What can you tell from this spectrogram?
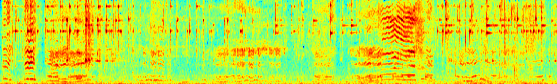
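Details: Several excited Basenjis whine in wavering, rising and falling tones over a low rumble as they head to their favourite nearby park or walking trails; a person talks over them. The whining shows excitement in anticipation of an outing.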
